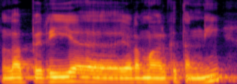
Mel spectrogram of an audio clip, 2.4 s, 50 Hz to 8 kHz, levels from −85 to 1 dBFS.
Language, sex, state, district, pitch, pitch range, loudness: Tamil, male, Tamil Nadu, Nilgiris, 105 Hz, 100-110 Hz, -11 LUFS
